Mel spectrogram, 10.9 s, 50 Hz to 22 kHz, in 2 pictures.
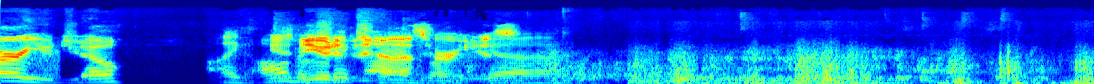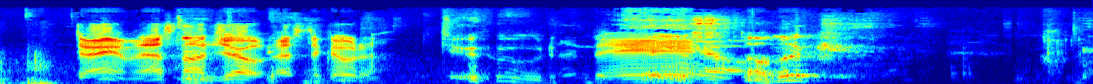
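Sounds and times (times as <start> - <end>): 
speech: 0.0 - 3.1, 5.8 - 9.8
steady rain: 1.3 - 9.7
thunder from a bright lightning strike rumbling: 1.4 - 9.2.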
